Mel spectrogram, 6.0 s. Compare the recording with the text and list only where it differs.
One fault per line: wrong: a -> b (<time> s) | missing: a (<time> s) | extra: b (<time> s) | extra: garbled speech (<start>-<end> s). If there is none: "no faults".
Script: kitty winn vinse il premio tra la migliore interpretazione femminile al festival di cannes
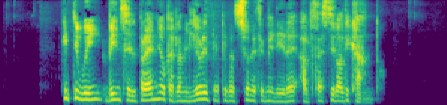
wrong: tra -> per (2.2 s)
